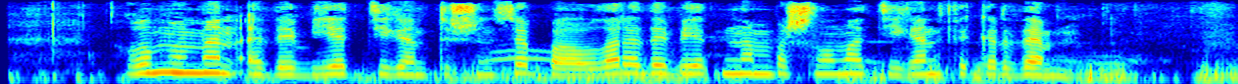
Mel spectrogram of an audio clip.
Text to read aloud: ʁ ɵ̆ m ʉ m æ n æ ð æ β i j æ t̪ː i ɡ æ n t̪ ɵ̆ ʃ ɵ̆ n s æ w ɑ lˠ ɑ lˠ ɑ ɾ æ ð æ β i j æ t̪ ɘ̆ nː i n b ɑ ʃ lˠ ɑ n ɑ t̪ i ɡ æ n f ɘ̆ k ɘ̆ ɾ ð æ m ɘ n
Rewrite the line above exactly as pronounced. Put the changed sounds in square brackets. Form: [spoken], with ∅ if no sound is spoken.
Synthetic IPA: ʁ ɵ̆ m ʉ m æ n æ ð æ β i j æ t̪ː i ɡ æ n t̪ ɵ̆ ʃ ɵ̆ n s æ [b] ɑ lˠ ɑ lˠ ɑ ɾ æ ð æ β i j æ t̪ ɘ̆ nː [æ] n b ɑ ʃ lˠ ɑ n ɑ t̪ i ɡ æ n f ɘ̆ k ɘ̆ ɾ ð æ m ɘ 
